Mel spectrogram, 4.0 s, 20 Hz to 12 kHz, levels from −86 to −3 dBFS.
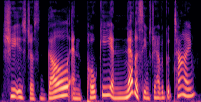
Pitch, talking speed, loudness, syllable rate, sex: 205 Hz, 210 wpm, -19 LUFS, 4.1 syllables/s, female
